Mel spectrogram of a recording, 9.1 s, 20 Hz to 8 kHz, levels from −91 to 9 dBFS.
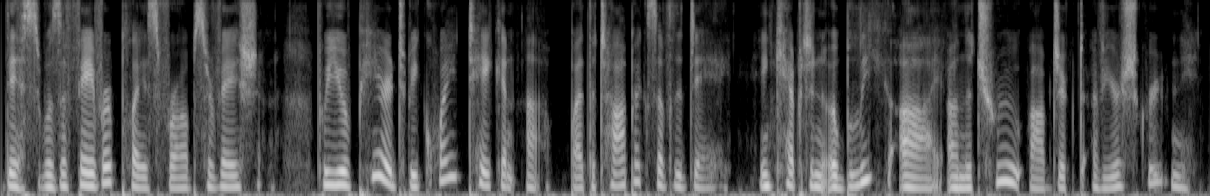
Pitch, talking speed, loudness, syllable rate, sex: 190 Hz, 220 wpm, -20 LUFS, 6.3 syllables/s, female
